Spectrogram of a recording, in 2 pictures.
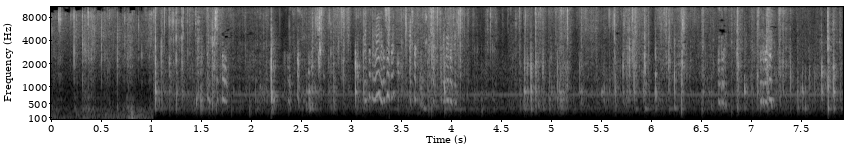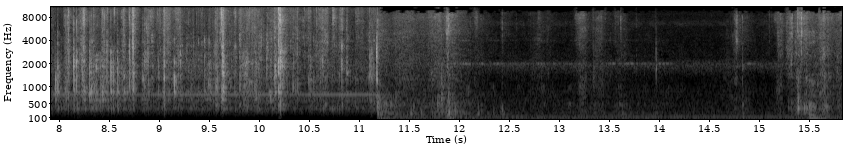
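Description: Plastic stretch wrap and bubble wrap crackling and tearing as they are pulled off a cardboard shipping box: a dense run of crinkles and snaps that stops about eleven seconds in, followed by quieter handling of the opened box.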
